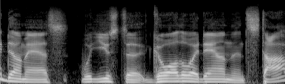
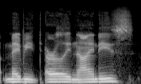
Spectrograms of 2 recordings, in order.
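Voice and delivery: normal talking voice

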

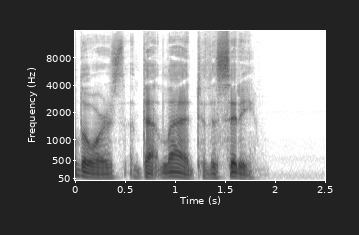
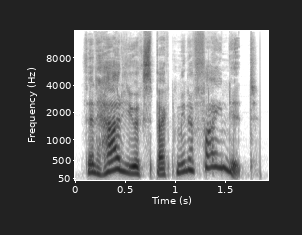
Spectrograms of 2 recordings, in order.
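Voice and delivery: high, loud incredulous question; exasperated; 13 semitones higher, 5 dB louder than usual. A narrator's reading. Pigeon challenges his unsure passenger, exasperated and high. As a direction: throw the question back, voice climbing sharply.

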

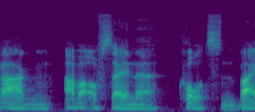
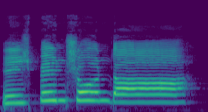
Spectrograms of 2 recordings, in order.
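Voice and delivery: very high, loud, stretched call; slow triumphant holler, pitched way up; wife calling out; 10 dB louder, much slower than usual. A narrator's reading. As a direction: sing out in falsetto to the runner. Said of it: "rief ihm die Igelfrau entgegen".

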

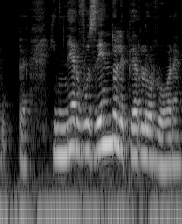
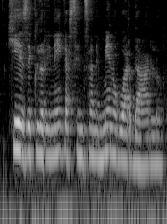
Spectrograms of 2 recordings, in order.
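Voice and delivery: plain reading voice

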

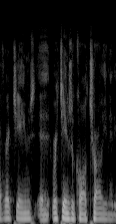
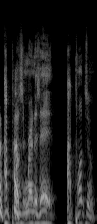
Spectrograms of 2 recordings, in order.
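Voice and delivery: [name] voice; 10 semitones higher than usual. Retold or imitated. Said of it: "[name] like".

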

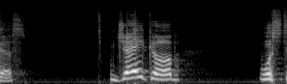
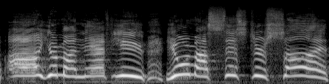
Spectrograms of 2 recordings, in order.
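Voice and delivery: higher, delighted greeting to his nephew; excited uncle; 7 semitones higher than usual. Retold or imitated. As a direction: gush over the long-lost nephew. Laban greets Jacob.

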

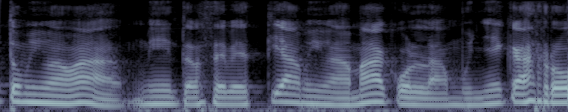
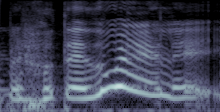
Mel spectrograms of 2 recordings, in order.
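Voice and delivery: worried dad; 9 semitones higher, 6 dB louder, slower than usual. Retold or imitated. Dad anxiously asking crying.

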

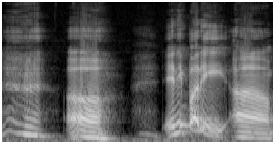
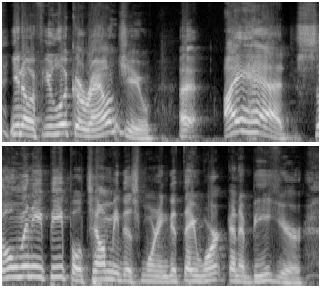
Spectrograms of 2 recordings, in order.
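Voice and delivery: usual speaking voice

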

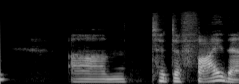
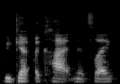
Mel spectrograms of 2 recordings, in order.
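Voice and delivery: usual speaking voice

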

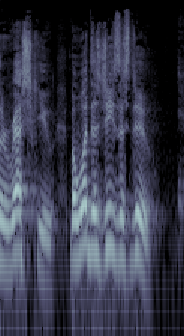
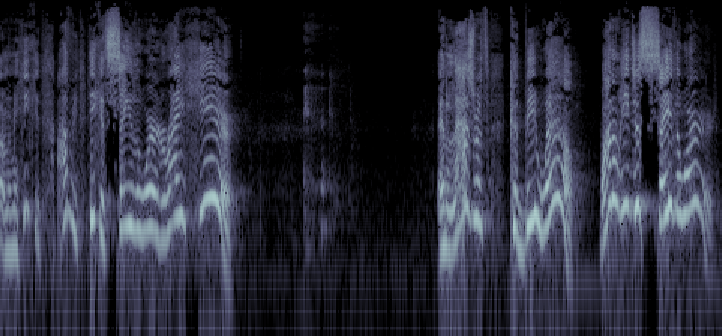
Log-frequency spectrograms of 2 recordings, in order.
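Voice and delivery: rising higher and higher, baffled griping; complaining disciple; 10 semitones higher than usual. Retold or imitated. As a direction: build from puzzled to exasperated disbelief. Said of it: "I can see his disciples in the corner".

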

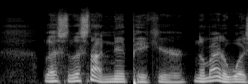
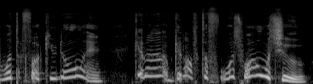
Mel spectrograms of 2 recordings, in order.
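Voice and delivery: much higher and softer, squeaky through laughter; laughing mock yell; 4 dB quieter than usual. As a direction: cackle it at someone on the ground. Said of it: "I'd have been cracking the fuck up".

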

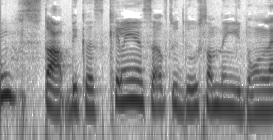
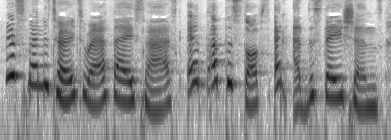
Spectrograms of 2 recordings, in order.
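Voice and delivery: higher, louder, mock public-transport announcement voice; annoying tram announcer lady; 6 semitones higher, 5 dB louder than usual. Mocking the tram's recorded announcer, higher and louder announcement voice. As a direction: imitate the tinny automated tram lady. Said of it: "them annoying lady voices on the trams".

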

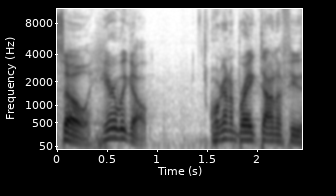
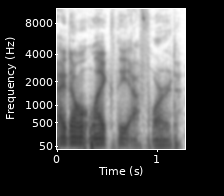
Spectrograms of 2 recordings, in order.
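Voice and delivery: quiet, lightly voiced mom; a soft hint of a prim mother; 4 semitones lower, 8 dB quieter than usual. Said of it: "this is my mom voice for today".

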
